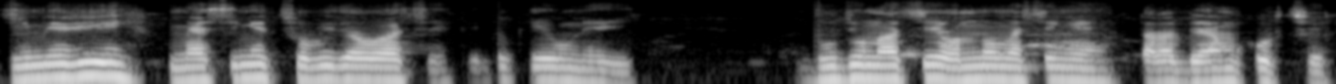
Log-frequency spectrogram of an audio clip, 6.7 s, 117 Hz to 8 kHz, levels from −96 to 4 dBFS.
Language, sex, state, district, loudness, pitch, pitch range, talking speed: Bengali, male, West Bengal, North 24 Parganas, -18 LUFS, 140 Hz, 130-150 Hz, 170 wpm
